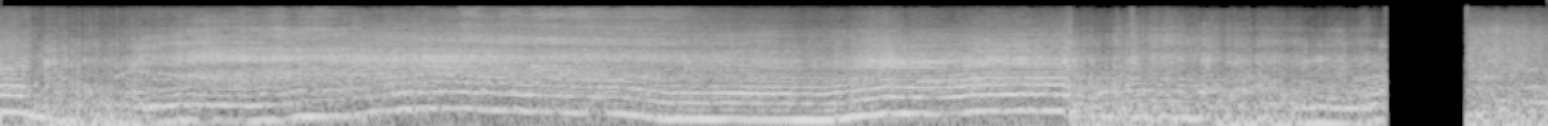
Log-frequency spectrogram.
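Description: World Rally car's turbocharged engine revving up and down through the gears, its pitch rising and falling several times, over the steady hiss of rain. The engine fades about seven seconds in, and the sound drops out briefly near the end before another engine comes in.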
